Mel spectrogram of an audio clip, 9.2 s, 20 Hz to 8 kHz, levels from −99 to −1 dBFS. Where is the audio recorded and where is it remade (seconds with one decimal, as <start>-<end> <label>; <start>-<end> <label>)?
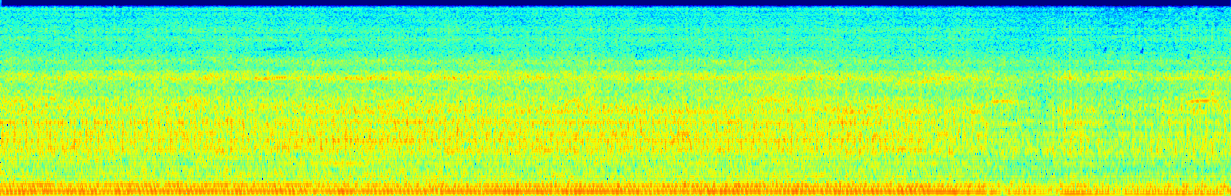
0.0-8.2 remade; 8.2-9.2 recorded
